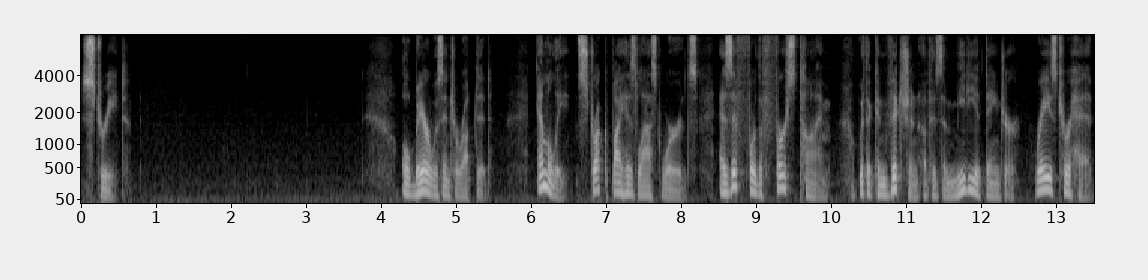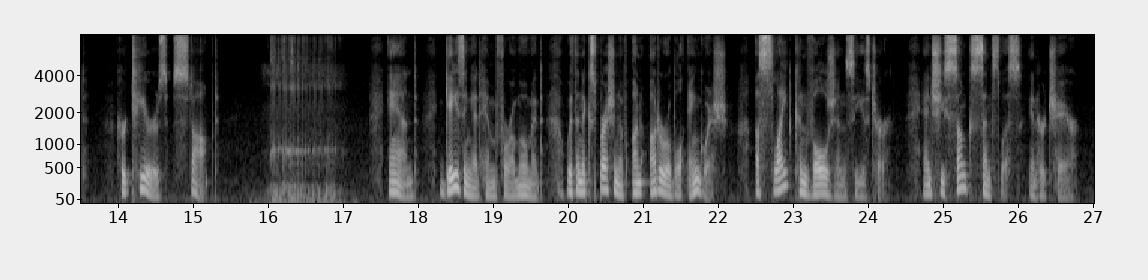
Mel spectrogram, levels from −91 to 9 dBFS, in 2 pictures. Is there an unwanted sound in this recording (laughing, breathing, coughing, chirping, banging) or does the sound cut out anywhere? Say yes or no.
yes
